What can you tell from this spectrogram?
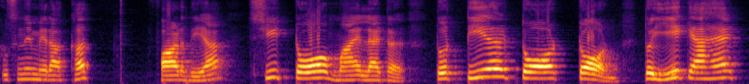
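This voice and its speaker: A man teaching English vocabulary in a casual, chatty way, speaking to viewers as friends and saying each example sentence slowly and carefully. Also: high voice.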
